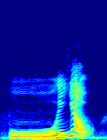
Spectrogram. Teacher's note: we say 不要, which is 2nd tone, 4th tone. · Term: tone change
